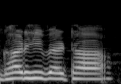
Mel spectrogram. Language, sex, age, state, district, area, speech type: Urdu, female, 18-30, Bihar, Darbhanga, rural, spontaneous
